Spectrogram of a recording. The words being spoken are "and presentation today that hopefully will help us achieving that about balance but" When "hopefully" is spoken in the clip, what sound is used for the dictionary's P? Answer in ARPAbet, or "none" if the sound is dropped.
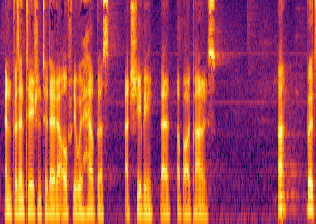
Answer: none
